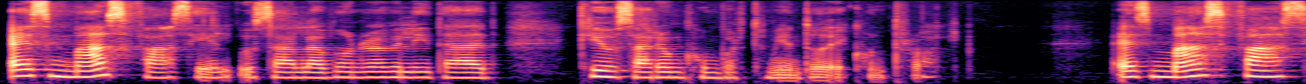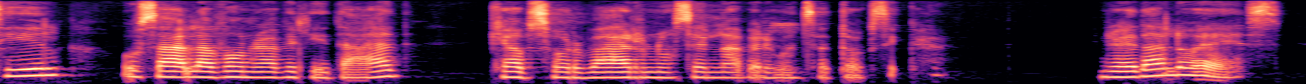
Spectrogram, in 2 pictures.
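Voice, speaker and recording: A woman's voice: fairly low pitch, fairly even intonation, normal speed, vocal fry, a little mellow. A woman, teaching a recorded course in an earnest, repetitive, emphatic way. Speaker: course instructor.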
